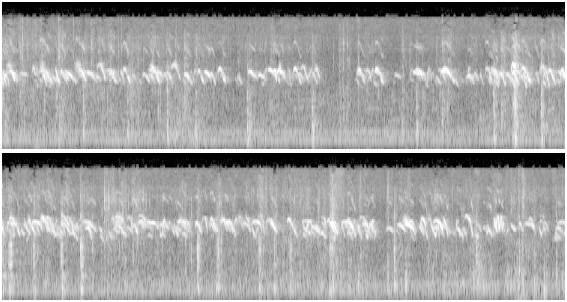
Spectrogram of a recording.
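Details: Continuous peeping of many young chicks, shrill short notes pouring out densely, with brief gaps, plus clicks and a steady low hum.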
